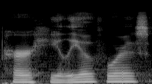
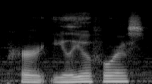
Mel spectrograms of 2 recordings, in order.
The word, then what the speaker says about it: Pyrheliophor: or wilhem guts also it may be pronounced per Helio forest or per Elio Forest because there are some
